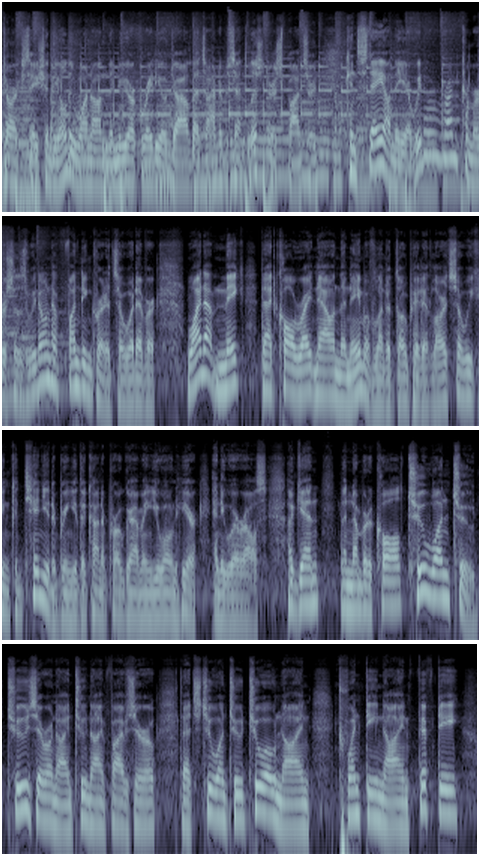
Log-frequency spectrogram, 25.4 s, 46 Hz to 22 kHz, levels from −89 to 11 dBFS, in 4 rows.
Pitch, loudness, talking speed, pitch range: 115 Hz, -22 LUFS, 165 wpm, 100-135 Hz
